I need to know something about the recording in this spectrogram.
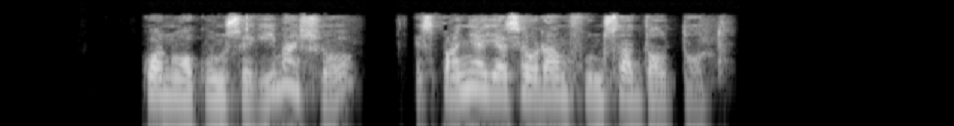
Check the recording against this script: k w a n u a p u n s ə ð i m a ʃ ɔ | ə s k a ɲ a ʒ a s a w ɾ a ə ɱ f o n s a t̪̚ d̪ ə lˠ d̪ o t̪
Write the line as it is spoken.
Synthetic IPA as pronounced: k w a n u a k u n s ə ɣ i m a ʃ ɔ | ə s p a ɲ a ʒ a s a w ɾ a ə ɱ f u n s a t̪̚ d̪ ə lˠ t̪ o t̪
